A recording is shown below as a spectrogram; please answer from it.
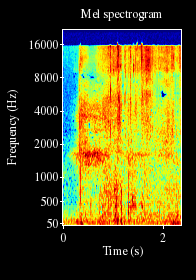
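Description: Footsteps through dry leaves and wood-chip mulch, a continual rustle that starts about a third of a second in.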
